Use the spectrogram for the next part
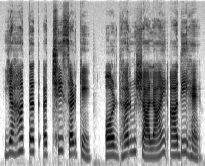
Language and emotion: Hindi, neutral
